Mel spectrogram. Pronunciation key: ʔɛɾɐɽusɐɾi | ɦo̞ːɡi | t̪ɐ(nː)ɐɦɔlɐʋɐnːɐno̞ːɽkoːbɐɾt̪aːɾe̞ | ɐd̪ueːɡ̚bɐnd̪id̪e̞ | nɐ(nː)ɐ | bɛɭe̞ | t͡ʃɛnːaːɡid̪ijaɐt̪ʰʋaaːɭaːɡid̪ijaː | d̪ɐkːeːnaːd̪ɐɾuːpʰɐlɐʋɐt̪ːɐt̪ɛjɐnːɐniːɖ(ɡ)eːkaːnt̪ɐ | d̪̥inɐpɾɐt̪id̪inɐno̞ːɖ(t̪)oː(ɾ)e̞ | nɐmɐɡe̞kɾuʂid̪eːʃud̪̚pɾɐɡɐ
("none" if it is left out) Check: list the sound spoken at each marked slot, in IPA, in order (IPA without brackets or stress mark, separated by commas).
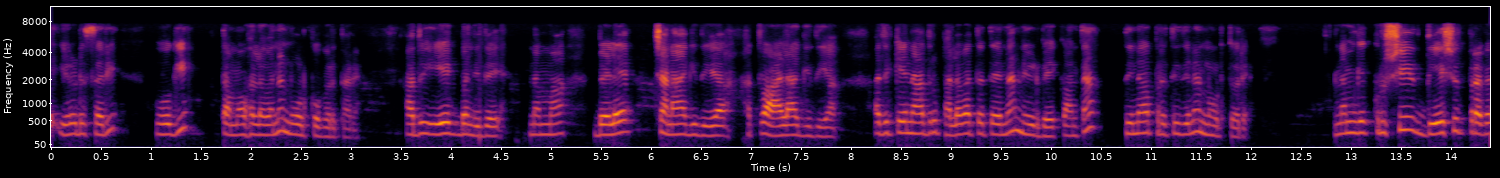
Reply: mː, mː, b, t̪, ɾ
